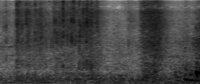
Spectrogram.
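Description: Small dogs chewing treats: faint, irregular crunching clicks.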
